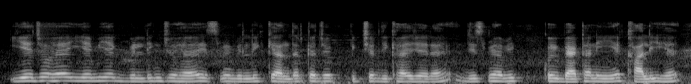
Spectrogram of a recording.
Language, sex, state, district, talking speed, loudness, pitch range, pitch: Hindi, male, Bihar, Gopalganj, 245 wpm, -22 LUFS, 135-150 Hz, 145 Hz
